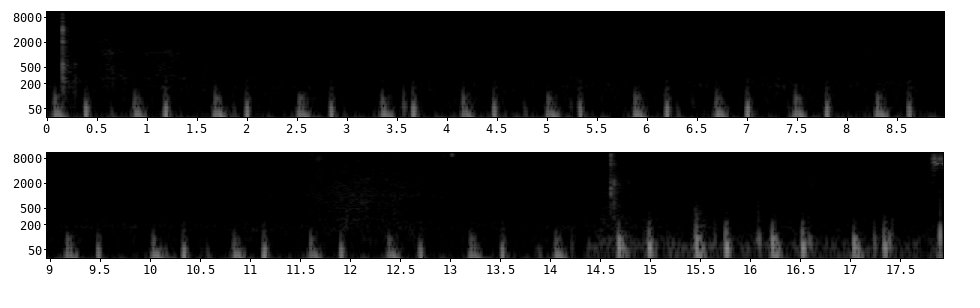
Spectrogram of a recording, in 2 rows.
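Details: Regular low heart thumps through a stethoscope, about 74 a minute, in a simulated ASMR home cardiology exam, patient breathing normally through the mouth and reporting a funny feeling in the chest: normal heart sounds.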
